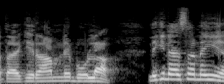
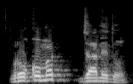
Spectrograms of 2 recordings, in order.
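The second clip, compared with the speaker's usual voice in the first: "रोको मत" as one group, then "जाने दो" falling lower; "रोको मत, जाने दो" split after "मत"; comma after मत; 2 semitones lower than usual. Shown as a demonstration. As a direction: keep "मत" with "रोको", then let "जाने दो" drop. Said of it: "comma इधर से उधर हुआ".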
